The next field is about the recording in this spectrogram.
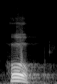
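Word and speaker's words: hope: जैसे होप, give, love, gave, देखिए सभी इंग्लिश वर्ड्स में ई एकदम लास्ट में है, इसलिए ई साइलेंट है, ई का उच्चारण नहीं किया गया है।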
